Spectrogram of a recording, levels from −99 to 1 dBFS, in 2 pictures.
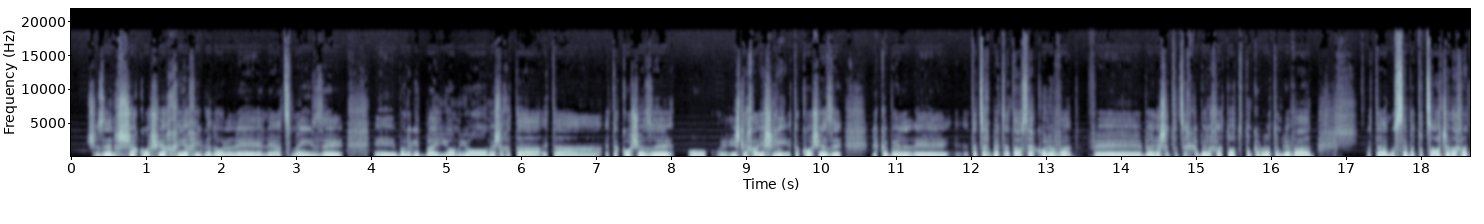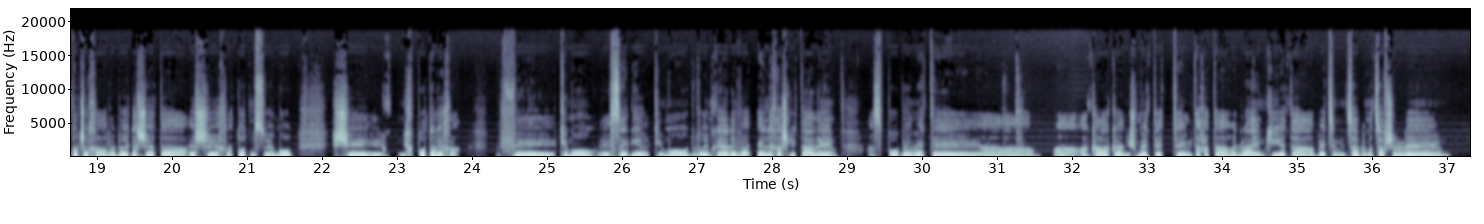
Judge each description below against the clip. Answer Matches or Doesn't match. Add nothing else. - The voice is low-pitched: Matches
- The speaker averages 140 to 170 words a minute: Matches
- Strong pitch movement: Doesn't match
